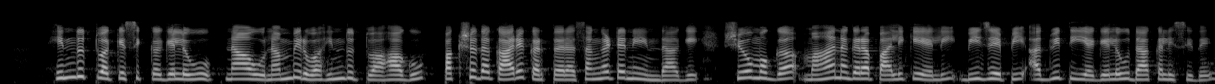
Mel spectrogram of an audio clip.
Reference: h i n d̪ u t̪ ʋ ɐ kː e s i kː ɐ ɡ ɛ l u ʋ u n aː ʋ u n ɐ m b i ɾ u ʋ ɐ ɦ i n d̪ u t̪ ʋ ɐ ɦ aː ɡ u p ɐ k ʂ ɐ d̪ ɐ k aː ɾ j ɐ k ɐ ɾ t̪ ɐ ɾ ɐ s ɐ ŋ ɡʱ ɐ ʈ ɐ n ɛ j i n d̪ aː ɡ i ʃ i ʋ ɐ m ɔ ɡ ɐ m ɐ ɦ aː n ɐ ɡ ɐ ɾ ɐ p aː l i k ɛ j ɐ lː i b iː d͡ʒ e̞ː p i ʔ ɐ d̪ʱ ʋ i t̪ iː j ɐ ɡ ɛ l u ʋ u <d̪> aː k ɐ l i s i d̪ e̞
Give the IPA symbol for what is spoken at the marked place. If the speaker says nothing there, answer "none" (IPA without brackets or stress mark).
d̪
